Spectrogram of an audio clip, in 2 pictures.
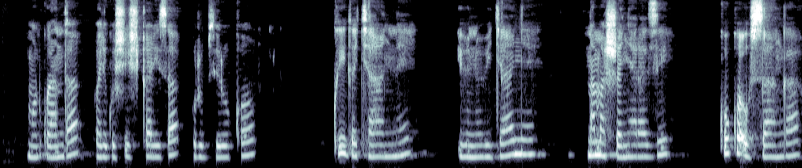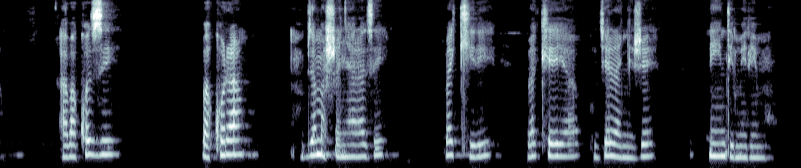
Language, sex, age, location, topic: Kinyarwanda, female, 18-24, Nyagatare, government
